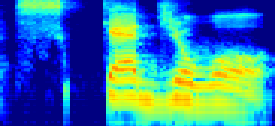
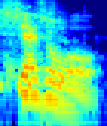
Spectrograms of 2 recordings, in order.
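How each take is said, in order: First: It is said with an American pronunciation. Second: It is said with a British pronunciation. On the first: The speaker calls it right. "You say it sched schedule" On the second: The speaker calls it wrong. "all the British characters in that show kept saying schedule"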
